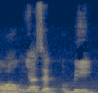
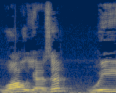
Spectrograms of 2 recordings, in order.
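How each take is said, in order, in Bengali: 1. শেষ দলটি 'ব' ধ্বনি দিয়ে শুরু হয়। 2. শেষ দলটি 'ওয়' ধ্বনি দিয়ে শুরু হয়। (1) "এটা আহ, ভুল রং উচ্চারণ" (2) "সঠিক উচ্চারণটা আমি করছি"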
